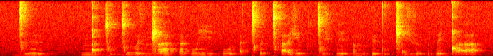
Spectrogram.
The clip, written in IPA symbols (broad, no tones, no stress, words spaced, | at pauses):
ɡ͡ǀɨ | ŋ͡ǃʉɡ͡ǀṵ ɡ͡ǀuβɵzŋ͡ǁɐ | ɐxwi | wṵʔa̰ǀʰɵ ǀʰa̰ ʒepuɡ͡ǀoʒpi θɐmo̰θʉ tḭɡ͡ǁa̰ʒ zṵθɨpe ǃa̰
